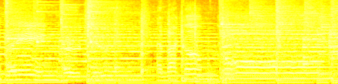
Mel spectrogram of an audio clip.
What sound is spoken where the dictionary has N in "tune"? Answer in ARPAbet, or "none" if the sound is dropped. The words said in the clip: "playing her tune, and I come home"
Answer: none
